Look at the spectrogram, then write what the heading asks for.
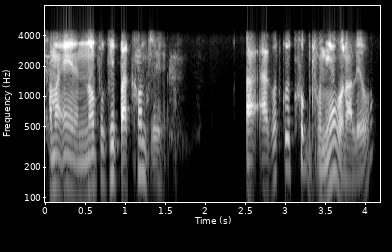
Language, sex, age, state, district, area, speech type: Assamese, male, 45-60, Assam, Tinsukia, urban, conversation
